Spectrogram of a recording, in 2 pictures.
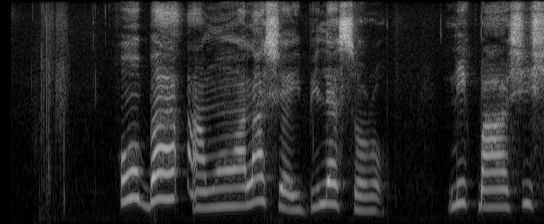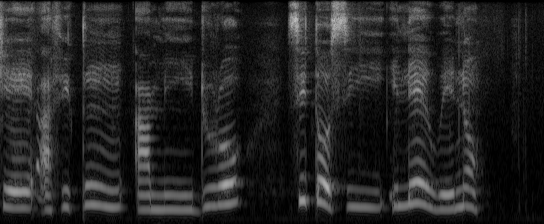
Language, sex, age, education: Yoruba, female, 15-29, tertiary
